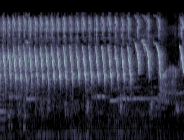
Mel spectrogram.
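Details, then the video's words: Canary singing loud and fired up: a fast, even trill of bright, high, downward-sweeping notes, about eight per second, ending in a few slower, separate notes. "suara burung kenari ngamuk ngotot kenceng"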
